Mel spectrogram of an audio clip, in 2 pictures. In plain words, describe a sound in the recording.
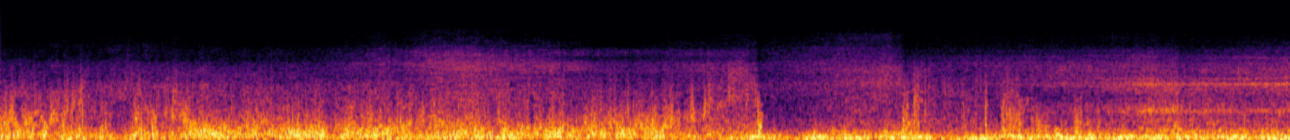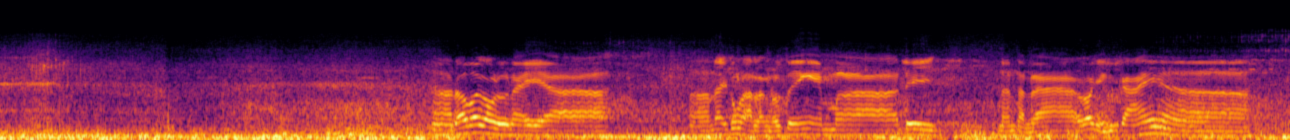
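Motorbike engines hum as they pass by on a road.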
